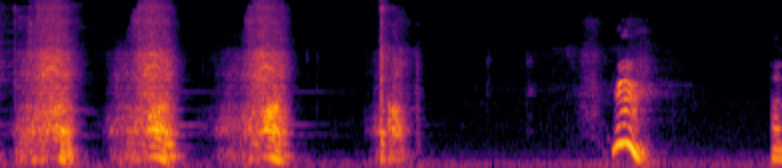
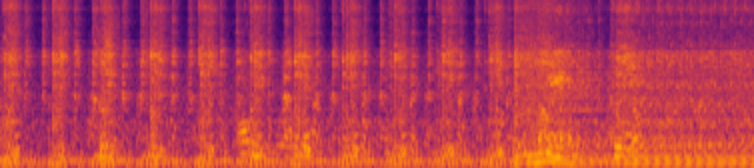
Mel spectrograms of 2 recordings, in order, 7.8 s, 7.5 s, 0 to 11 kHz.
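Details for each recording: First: Kubota V2203 diesel on a stand (Jeep CJ-5 swap candidate), starter jumped at its terminal: short labored bursts under a second, turning sluggishly without catching; suspected poorly charged battery or poor jumper cables. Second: Kubota V2203 diesel, a candidate swap into a 1959 Jeep CJ-5, on its first fire-up on a frosty spring morning: about five seconds of cranking, then it catches into a steady, even idle, turned up so it doesn't surge.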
